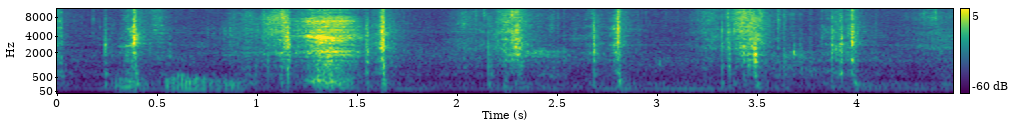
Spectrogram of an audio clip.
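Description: A hand-held stack of cardboard baseball trading cards being flipped through, card sliding over card. There are several soft flicks and one longer scraping slide a little over a second in.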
